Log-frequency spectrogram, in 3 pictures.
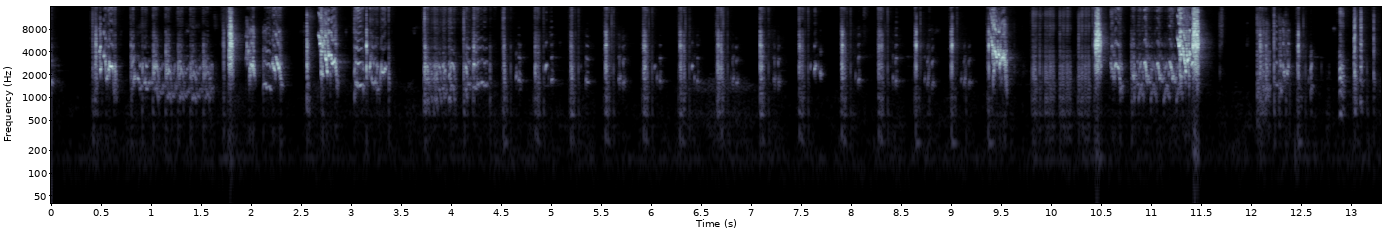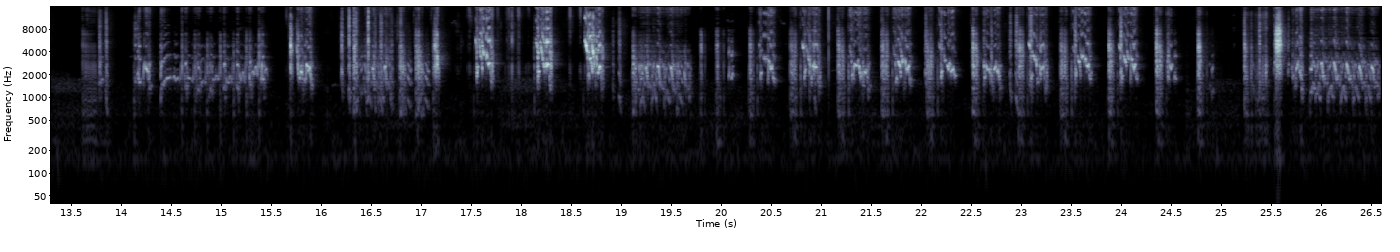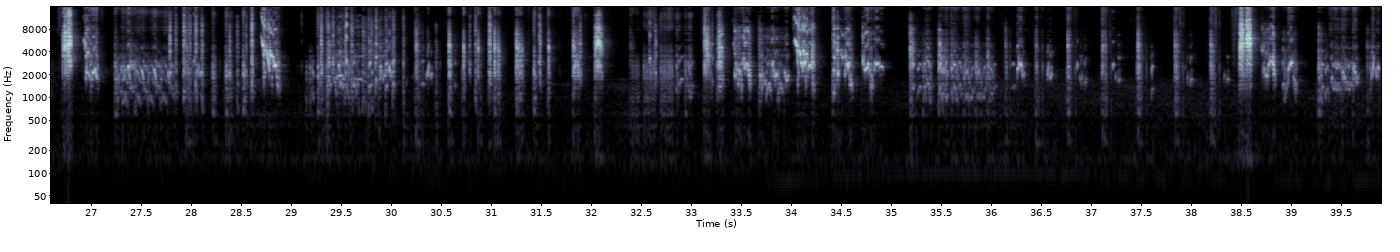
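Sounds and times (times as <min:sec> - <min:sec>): budgerigar warbling: 0:00.0 - 0:39.9.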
